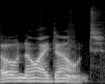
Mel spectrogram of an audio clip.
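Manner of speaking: put-on English accent, pitched a touch high. Telling how Kurt answered when asked how he handles comments: Kurt's English accent. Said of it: "Kurt in his wonderful English accent said".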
